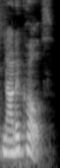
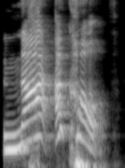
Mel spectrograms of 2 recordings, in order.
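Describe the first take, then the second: First: Said in the usual way. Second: Slow, loud, higher mock protest; hammed-up insistence on "Not a cult!"; insistent denial. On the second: Shown as a demonstration. Streamer mock-denying a cult to chat, drawn out.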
